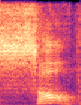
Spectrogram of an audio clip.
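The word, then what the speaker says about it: Sault: put the salt uh it's sue when you put sausage marie but it's salt if you just put salt there okay so i didn't know you were going with the the french canadian pronunciation sorry about that um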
